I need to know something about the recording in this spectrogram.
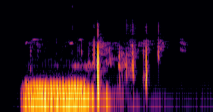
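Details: Female camel from a breeding herd giving a short, deep, rumbling groan lasting about half a second, followed by a sharp click and a few soft knocking sounds.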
